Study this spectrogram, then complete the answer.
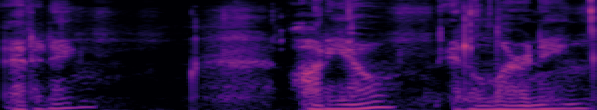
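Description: A man whispers quietly in a soothing tone at a very slow pace. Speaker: ASMR creator. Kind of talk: ASMR whisper, close-mic, sleep-inducing. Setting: video, close to microphone. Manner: whispery, hushed, slow, soothing; repetitive, lulling, intimate. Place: home room. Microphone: studio mic.

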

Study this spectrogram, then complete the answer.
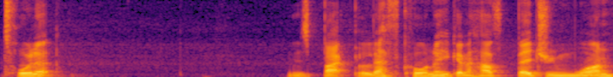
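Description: With a quiet background, a man delivers his words at a moderate pace. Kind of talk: narrated screen-share walkthrough. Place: home room. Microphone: webcam.

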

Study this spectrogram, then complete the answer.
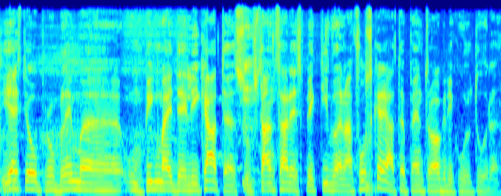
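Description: A man talks with ordinary pitch variation, and noticeable background noise can be heard. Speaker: retired agronomist engineer. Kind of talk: TV talk show discussion. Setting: TV studio. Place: studio.

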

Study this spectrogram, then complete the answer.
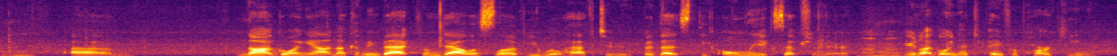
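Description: A woman's fairly low-pitched, ordinary speaking voice at a moderate pace, with light background noise. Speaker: guest. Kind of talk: interview answer. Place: studio. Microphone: lapel.

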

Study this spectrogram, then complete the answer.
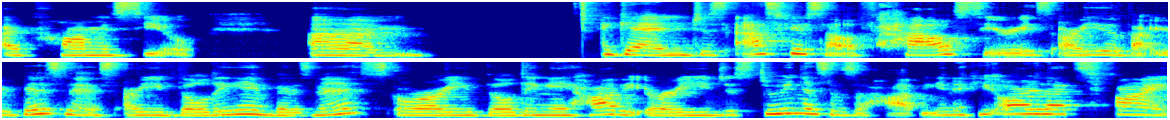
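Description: A woman speaks at medium pitch and a moderate pace, somewhat breathy, with ordinary pitch variation. The background is quiet. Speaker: fitness coach leading team call; team coach leading a call. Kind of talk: team call presentation. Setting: online video call. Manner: casual, filler-heavy. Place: home room. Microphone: webcam.

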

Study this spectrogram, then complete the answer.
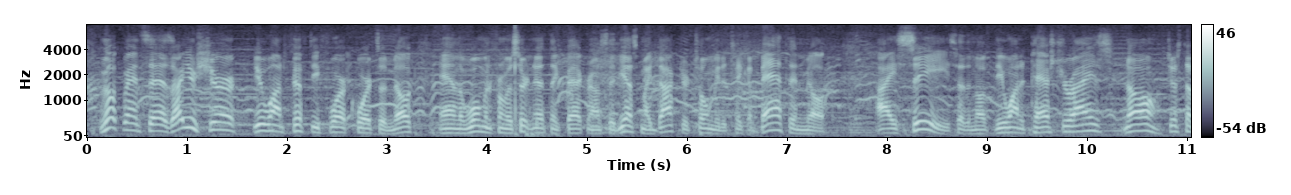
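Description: A man talks fairly quickly while music sounds clearly behind him. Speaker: TV show co-host. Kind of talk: comedic joke reading. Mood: playful, laughing. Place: studio. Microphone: lapel.

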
